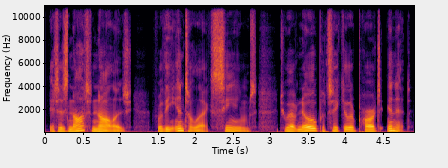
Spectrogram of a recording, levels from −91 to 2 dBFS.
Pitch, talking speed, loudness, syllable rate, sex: 120 Hz, 185 wpm, -19 LUFS, 5.3 syllables/s, male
